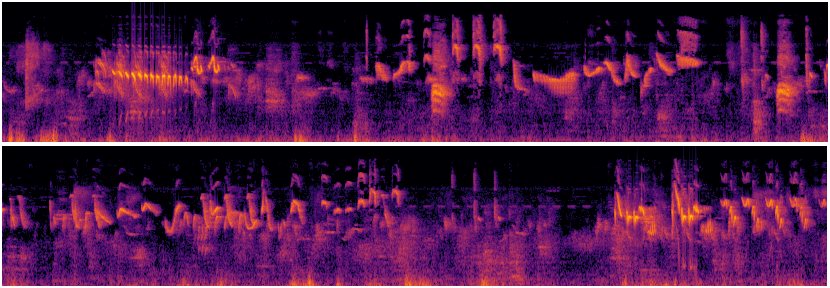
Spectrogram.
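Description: Brown rock chat calling: bursts of quick, high chirping notes, loudest about two seconds in and again near the end, with scattered shorter calls in between.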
